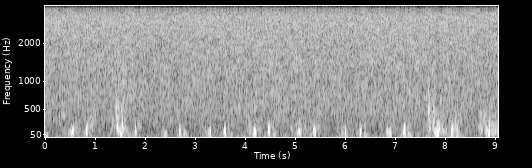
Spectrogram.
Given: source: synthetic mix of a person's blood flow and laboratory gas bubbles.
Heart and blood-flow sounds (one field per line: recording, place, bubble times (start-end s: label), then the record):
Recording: Doppler ultrasound of blood flow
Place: precordium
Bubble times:
1.39-1.62 s: bubbles
From the record:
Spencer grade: 1 (occasional bubble signal discernible with the cardiac motion signal, with majority of cardiac periods free of bubbles)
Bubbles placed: anywhere in the cardiac cycle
